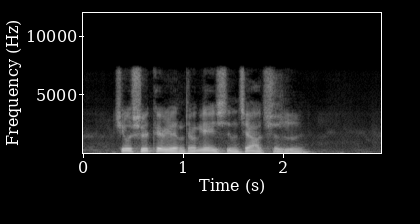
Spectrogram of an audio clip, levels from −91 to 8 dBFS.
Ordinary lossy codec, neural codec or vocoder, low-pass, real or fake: MP3, 96 kbps; codec, 16 kHz, 1 kbps, FreqCodec, larger model; 7.2 kHz; fake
